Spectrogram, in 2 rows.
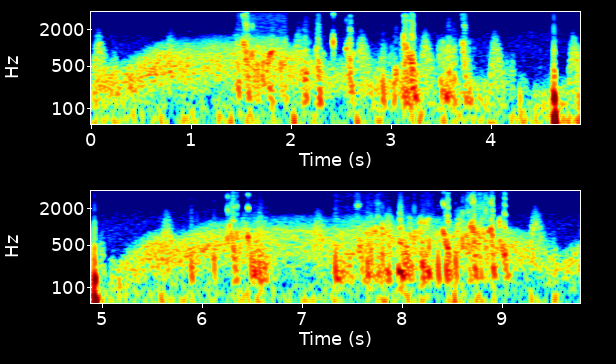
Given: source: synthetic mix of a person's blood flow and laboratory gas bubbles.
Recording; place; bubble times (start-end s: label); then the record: Doppler ultrasound of blood flow; subclavian vein
1.43-1.99 s: bubbles
2.11-2.20 s: bubbles
2.23-2.35 s: bubbles
2.40-2.46 s: bubbles
2.53-2.67 s: bubbles
2.87-3.31 s: bubbles
3.46-3.84 s: bubbles
5.86-5.94 s: bubbles
6.08-6.16 s: bubbles
6.21-6.39 s: bubbles
6.42-6.71 s: bubbles
7.30-7.91 s: bubbles
7.94-9.10 s: bubbles
From the record:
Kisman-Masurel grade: 232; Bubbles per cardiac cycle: several, 3 to 8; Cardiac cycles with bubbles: 50 to 99%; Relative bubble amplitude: moderate (0.250 to 0.450); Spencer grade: 3 (all of the cardiac periods contain showers or single bubble signals, but not dominating or overriding the cardiac motion signals); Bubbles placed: anywhere in the cardiac cycle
